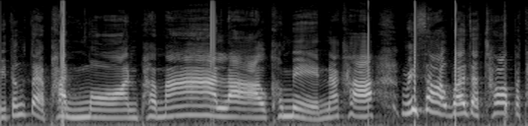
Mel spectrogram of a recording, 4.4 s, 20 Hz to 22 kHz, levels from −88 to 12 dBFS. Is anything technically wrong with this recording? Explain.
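Yes. Integer overflow cracks hit the speech at 0.51–0.53 s, 1.75–1.78 s, 3.06 s and 3.45–3.79 s. Peaks exceeding the integer limit, by about 4 dB at the first, wrap to the opposite sign instead of being held, throwing the waveform across its full range. Each sounds as a violent crack, harsher than clipping.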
